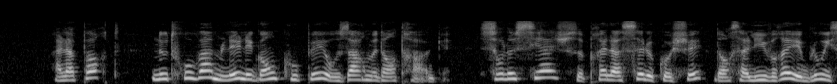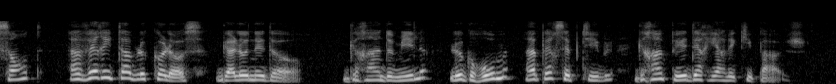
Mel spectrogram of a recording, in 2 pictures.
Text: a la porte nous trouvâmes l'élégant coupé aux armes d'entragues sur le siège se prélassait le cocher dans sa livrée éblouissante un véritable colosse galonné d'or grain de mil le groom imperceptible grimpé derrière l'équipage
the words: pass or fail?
pass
